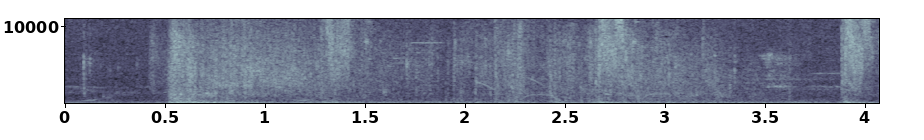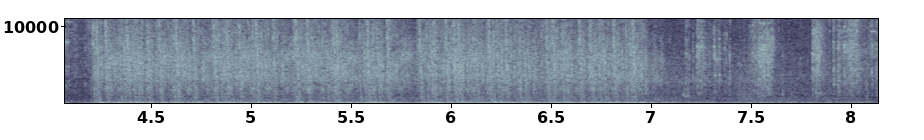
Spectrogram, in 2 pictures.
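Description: Rapid dense gunfire from the sci-fi shooter video game Dead Space 3 rattles almost continuously, with sharp bursts, a brief lull partway through and a few heavier booms.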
